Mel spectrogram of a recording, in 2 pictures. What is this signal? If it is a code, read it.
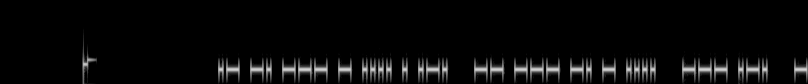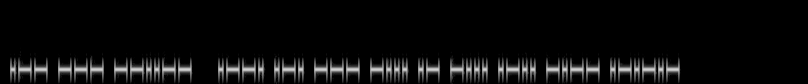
Morse code, heard as a keyed tone, about 30 wpm, 700 Hz. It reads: ANOTHER MONTH OR TWO, PROBABLY.
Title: Sentences from Top 1000 Words - Review Part 5 - 30wpm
